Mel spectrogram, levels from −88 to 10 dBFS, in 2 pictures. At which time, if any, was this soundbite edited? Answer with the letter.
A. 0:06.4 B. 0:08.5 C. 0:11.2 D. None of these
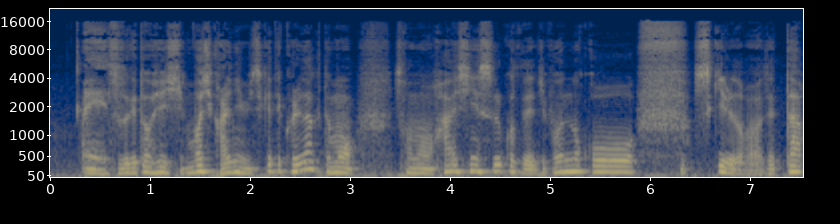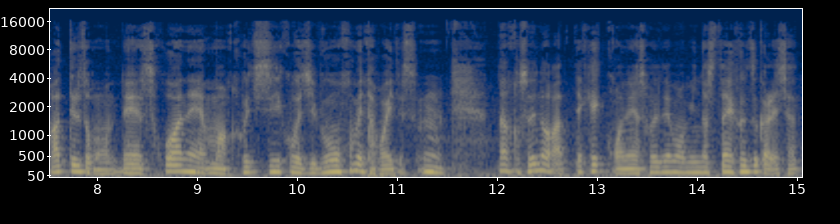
C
